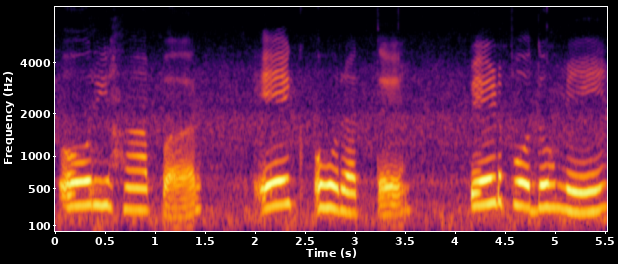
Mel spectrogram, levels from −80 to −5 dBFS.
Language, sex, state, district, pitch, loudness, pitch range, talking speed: Hindi, female, Haryana, Charkhi Dadri, 270 Hz, -12 LUFS, 235-295 Hz, 85 wpm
